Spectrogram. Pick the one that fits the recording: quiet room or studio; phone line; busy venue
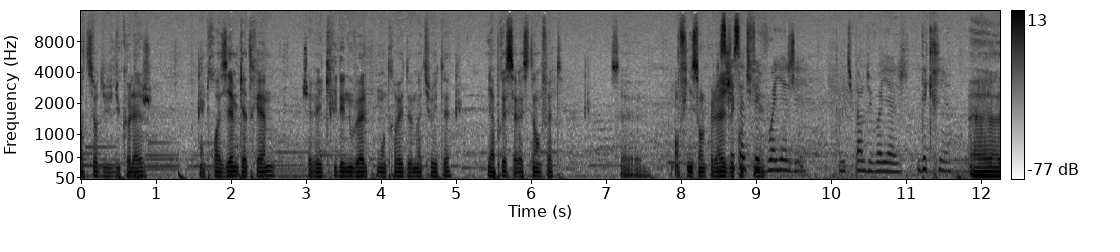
busy venue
